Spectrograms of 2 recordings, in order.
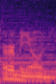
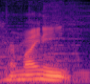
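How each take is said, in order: First: The name is said in the original Greek style. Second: The name is said in the popular film style. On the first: This is the original form of the name. The speaker calls it right. "It's Hermione. It's Greek" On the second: This is the widely known but incorrect form. The speaker calls it wrong. "Hermione's not how the name's pronounced. The Harry Potter films have changed everyone's perception"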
